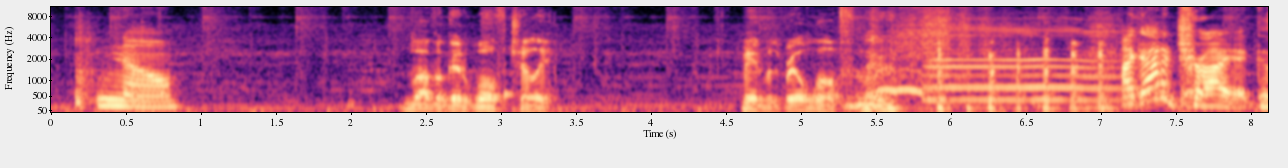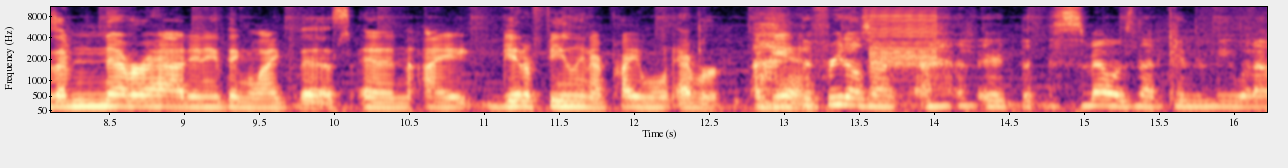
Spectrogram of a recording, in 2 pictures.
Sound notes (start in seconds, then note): 5.3 laughs; 5.4 wolf howls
